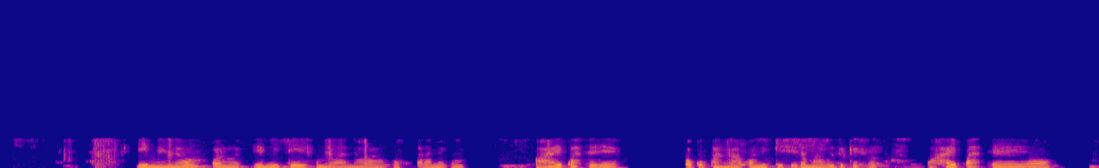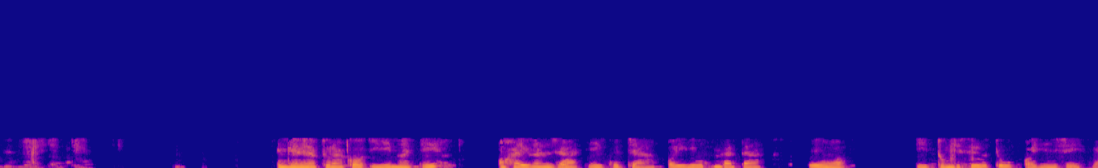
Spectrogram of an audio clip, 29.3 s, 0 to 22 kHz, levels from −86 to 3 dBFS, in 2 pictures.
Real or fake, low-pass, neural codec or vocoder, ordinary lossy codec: fake; 7.2 kHz; codec, 24 kHz, 6 kbps, HILCodec; AAC, 16 kbps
